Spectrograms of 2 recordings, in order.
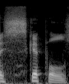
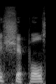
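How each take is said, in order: First: Schiphol said with a hard SK, "SKIP-ul"; Dutch-style Schiphol. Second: Anglicised Schiphol, "SHIP-ul"; English-style Schiphol. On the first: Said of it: "Schiphol is the Dutch way". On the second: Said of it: "Schiphol is the English way". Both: Shown as a demonstration.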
